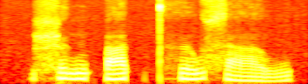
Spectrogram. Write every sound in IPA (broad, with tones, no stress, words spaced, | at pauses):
ʂə˧ŋ ʔa˦˥t̚ t̪ʰə˧˥wsa˨˩˨w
